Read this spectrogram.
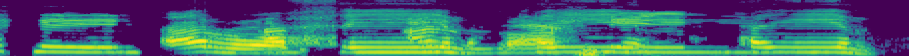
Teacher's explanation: হা হচ্ছে হলকের মধ্যখান থেকে নিয়ে আসার চেষ্টা করবো আমরা, হ্যাঁ। الرحيم আর রহিম, হাইম, الرحيم হাইম, কণ্ঠের মাঝখানে থেকে একটু চাপাইয়া, রহিম।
